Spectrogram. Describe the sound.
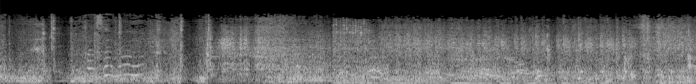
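Low engine rumble of a hearse as it drives away, a steady road and motor noise with voices talking over it.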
